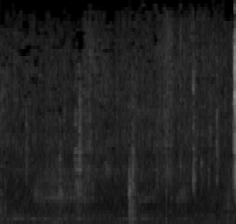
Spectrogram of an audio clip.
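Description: Faint steady hiss of a portable propane grill cooking hot dogs, with one light click, as from metal tongs, a little past a second in.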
